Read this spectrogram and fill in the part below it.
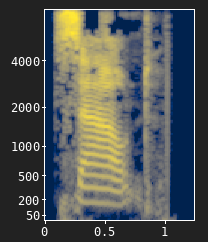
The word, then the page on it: sound: aw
